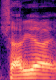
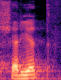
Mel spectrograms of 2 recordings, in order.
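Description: First: The word ends in an open vowel. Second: The word ends with a t sound. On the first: This is the Arabic form of the word. "Wherever you find this A in the end, that is actually the Arabic pronunciation" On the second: This is the Urdu and Persian form of the word. "when you write it in Urdu, ... so you call it Shariat"

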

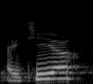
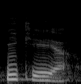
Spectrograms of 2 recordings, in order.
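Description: First: The word is said with an English pronunciation. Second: The word is said with a French pronunciation. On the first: This is how people in America or England say it. "So in America or in England, you will say Ikea" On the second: This is how people in France say it. "In France, we say Ikea"

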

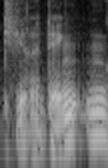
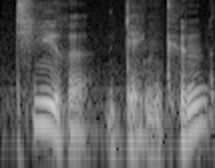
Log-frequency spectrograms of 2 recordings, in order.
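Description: First: The stress falls on the word denken. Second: The stress falls on the word Tiere. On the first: Animals themselves are thinking. The speaker calls it wrong. "nicht Tiere denken" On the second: Humans think about animals. The speaker calls it right. "sondern Tiere denken"

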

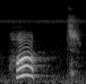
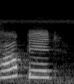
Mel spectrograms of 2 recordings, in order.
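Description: First: The ending is said as a short 't' sound. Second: The ending is said as a separate 'ed' syllable. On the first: The speaker calls it right. "Sounds like that T" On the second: The speaker calls it wrong. "we don't say hopped"

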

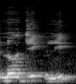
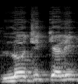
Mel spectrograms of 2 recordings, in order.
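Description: First: The ending sounds like 'klee' with no vowel. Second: The ending sounds like 'kally' with a vowel. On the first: The speaker calls it right. "কি হবে" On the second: The speaker calls it wrong. "লজিক্যালি কিন্তু নয়"

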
